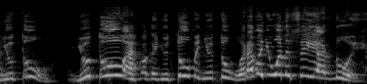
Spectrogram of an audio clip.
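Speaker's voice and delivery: brash Dominican alter ego calling out Jake Paul, laughing through it; Dominican accent. Acted. Calling out Jake Paul as Papi Shampoo, loud Dominican accent. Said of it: "my Dominican accent".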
